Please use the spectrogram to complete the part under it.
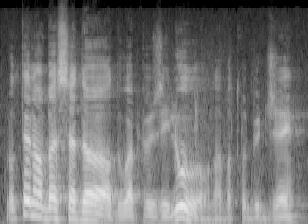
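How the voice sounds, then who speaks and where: An actor playing a shrewd, insistent police investigator in a 1960s French radio drama, with pointed, authoritative questioning. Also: male voice, on the low side, sing-song, normal speed. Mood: probing.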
